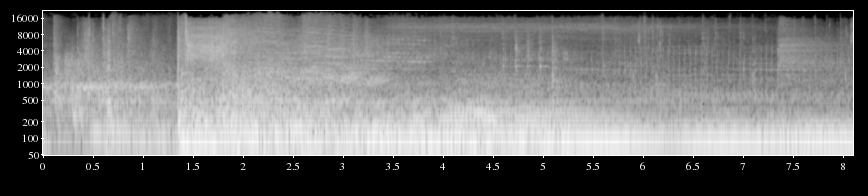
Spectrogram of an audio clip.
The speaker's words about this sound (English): You better fire your ray gun at them.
